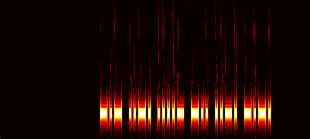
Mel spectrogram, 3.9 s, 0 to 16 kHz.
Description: Morse code, heard as a keyed tone, about 40 wpm, 700 Hz. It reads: KF4DFC
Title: USA Call Signs - 6 Characters - 4x Character Spacing - 40wpm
